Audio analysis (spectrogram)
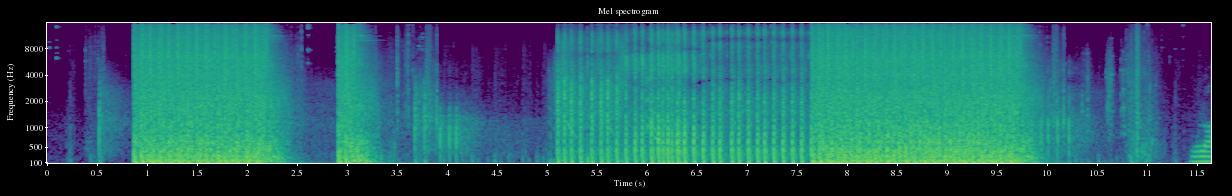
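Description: Loud, dense automatic gunfire from the PUBG Mobile battle royale game on the Livik map, long sustained bursts of rapid shots broken by short gaps and a few single shots, with no talk.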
